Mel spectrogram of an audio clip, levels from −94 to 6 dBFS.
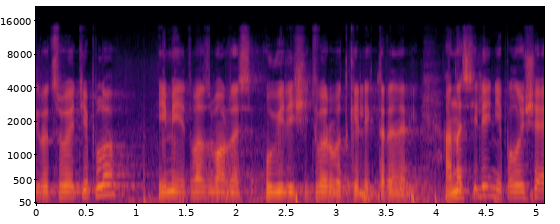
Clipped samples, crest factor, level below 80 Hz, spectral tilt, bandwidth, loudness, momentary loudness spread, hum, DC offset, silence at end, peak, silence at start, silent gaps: under 0.1%; 20 dB; -56 dBFS; -4.5 dB/octave; 14.5 kHz; -31 LUFS; 5 LU; none; under 0.1%; 0 s; -12 dBFS; 0 s; none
